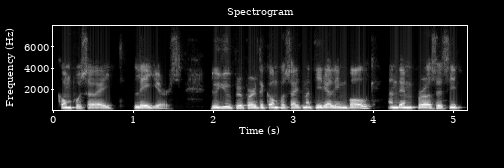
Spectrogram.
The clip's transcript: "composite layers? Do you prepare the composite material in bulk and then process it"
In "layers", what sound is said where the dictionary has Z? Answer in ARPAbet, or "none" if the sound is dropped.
S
